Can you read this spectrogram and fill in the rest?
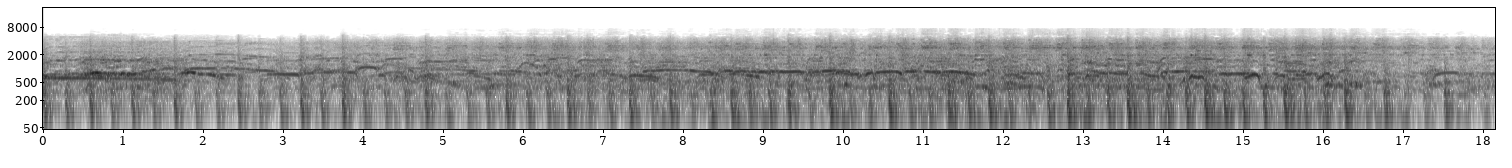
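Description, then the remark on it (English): A large crowd of braves dancing at night shouts and whoops continuously in a frenzied, chanting clamor, working themselves into a frenzy, with dense rhythmic thumping of stamping feet running steadily beneath the voices throughout. “And while they danced and shouted, working themselves into a frenzy, he slipped away unnoticed and joined the masked man.”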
